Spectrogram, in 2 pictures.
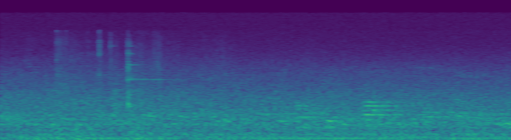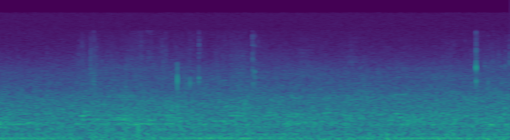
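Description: Light metallic clicks and ticks from small tackle hardware being handled: a stainless gate clip, pulleys and crimping pliers closing on a crimp sleeve. The clicks come in two small clusters, near the start and again about six to seven and a half seconds in, over a steady low room hum.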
